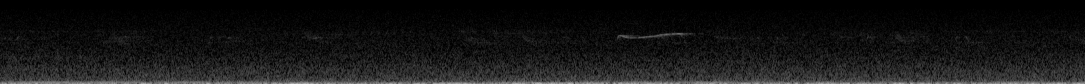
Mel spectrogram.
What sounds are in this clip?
Red Crossbill, Blue-headed Vireo, Eastern Wood-Pewee, Ovenbird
